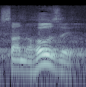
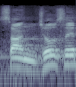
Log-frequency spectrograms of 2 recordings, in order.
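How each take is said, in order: First: The second word begins with an H sound. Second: The second word begins with a J sound. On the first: The speaker calls it right. "જ ને હ pronounce કરવાનો" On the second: The speaker calls it wrong. "San જોસે નહીં"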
